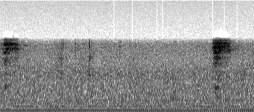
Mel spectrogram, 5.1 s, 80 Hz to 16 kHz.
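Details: Eurasian eagle-owl owlet, one of three ringed chicks, walking on the ground at 7:35 pm on 24 June 2023, gives two short breathy hisses, one at the start and one about four seconds later, over a steady low hum.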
